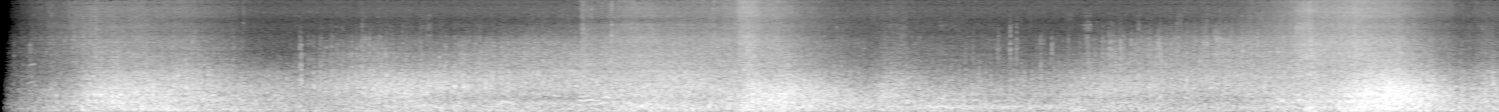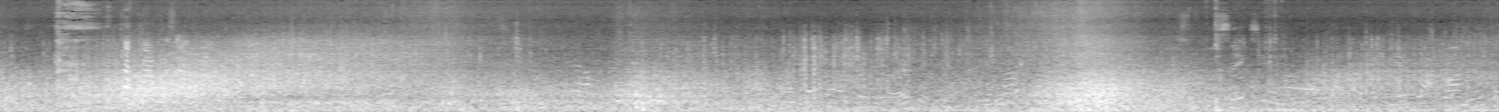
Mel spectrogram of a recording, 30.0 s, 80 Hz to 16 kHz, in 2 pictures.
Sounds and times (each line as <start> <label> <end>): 0.1 Waves Crash 29.9
15.5 Laughter 17.0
